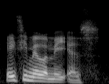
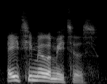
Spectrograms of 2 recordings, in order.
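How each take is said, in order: First: It is said in a British accent. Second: It is said in a British accent.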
